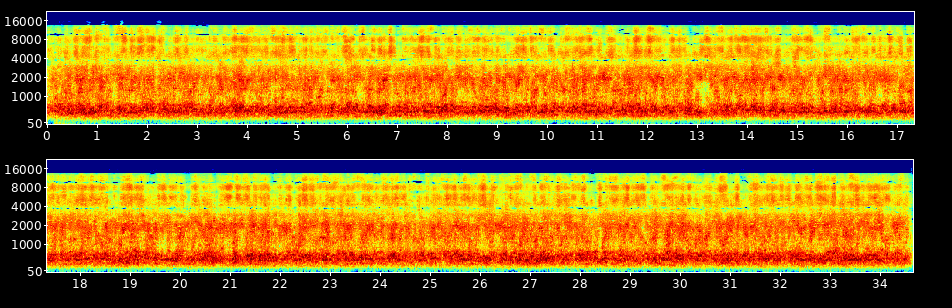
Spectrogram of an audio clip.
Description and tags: Broken Computer\ Voices\ Ambient Alien Atmosphere
Cool creepy sound effect for a game. I also added a few distortion effects.
AlienAtmosphere, BrokenComputer, ErieVoices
